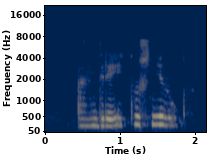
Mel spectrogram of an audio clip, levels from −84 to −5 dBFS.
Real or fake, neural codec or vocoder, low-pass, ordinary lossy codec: fake; codec, 24 kHz, 0.9 kbps, WavTokenizer, medium speech release version 2; 7.2 kHz; Opus, 24 kbps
